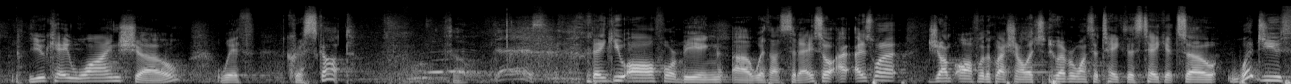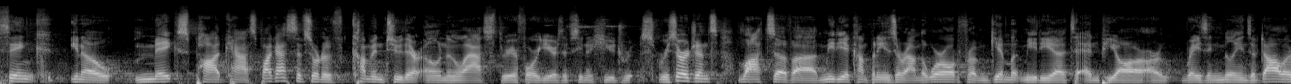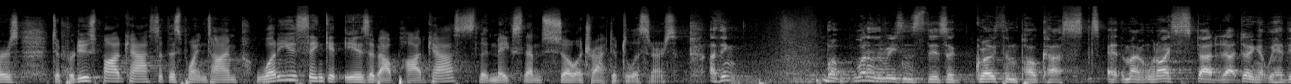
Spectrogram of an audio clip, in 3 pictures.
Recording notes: Panel discussion on wine podcasts during wine2wine 2018. Panelists also answer questions from the audience.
